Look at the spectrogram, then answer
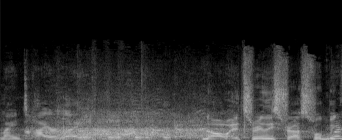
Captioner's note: audience laughing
